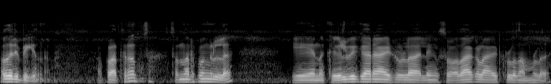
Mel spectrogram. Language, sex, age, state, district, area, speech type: Malayalam, male, 45-60, Kerala, Kottayam, urban, spontaneous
